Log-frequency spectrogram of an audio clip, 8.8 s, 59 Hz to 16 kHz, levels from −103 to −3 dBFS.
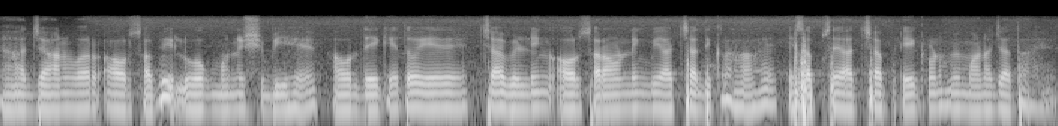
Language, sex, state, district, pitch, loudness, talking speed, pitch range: Hindi, male, Maharashtra, Aurangabad, 125 Hz, -22 LUFS, 195 wpm, 120-130 Hz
